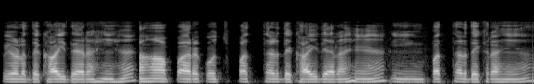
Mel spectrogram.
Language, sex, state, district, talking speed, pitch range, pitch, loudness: Hindi, male, Goa, North and South Goa, 200 wpm, 120-130 Hz, 125 Hz, -19 LUFS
